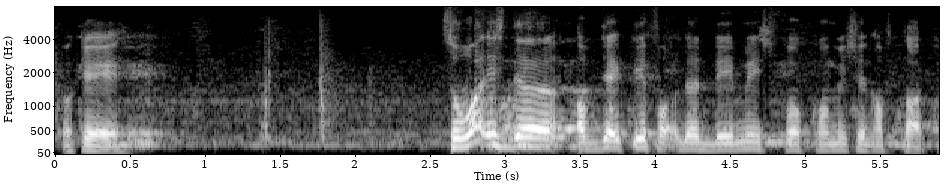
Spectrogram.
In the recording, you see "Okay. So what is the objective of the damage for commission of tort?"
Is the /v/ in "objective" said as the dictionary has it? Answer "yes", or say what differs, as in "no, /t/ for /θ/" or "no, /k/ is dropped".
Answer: no, /f/ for /v/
